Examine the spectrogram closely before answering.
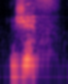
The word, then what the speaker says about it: GIF: webby award and yes he pronounces it jiff not gif jiff how long have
